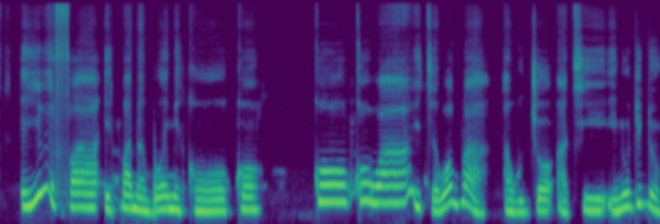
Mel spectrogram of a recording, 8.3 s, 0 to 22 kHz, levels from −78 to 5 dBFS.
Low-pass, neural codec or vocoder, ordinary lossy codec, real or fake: none; autoencoder, 48 kHz, 32 numbers a frame, DAC-VAE, trained on Japanese speech; none; fake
